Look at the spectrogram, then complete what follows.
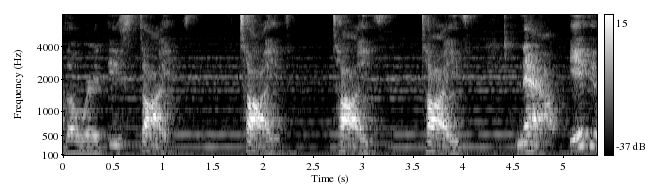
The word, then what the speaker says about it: tithe: want to show you the right way to pronounce the word t i t h e tithe tithe now that word which is of course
